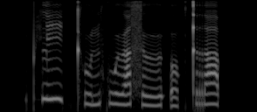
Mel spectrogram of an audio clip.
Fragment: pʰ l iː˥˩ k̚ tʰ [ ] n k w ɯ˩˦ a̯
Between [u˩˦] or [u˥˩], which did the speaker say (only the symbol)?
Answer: u˩˦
